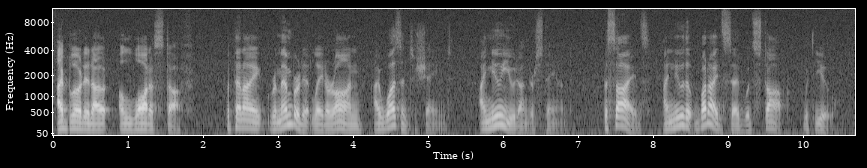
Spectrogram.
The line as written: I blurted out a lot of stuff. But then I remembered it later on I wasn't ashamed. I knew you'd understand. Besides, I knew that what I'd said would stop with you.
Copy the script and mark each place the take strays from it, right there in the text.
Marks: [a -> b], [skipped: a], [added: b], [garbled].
I blurted out a lot of stuff. But then I remembered it later on I wasn't ashamed. I knew you'd understand. Besides, I knew that what I'd said would stop with you.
